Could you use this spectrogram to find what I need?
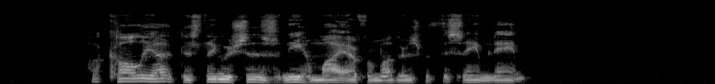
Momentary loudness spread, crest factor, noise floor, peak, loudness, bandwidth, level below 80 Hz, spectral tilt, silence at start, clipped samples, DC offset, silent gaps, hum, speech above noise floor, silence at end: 11 LU; 18 dB; -74 dBFS; -14 dBFS; -28 LUFS; 11.5 kHz; -64 dBFS; -4.5 dB/octave; 0.9 s; under 0.1%; under 0.1%; none; none; 46 dB; 1.9 s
